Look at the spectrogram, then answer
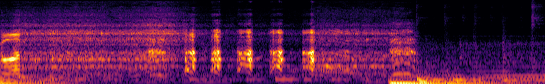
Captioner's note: laughter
